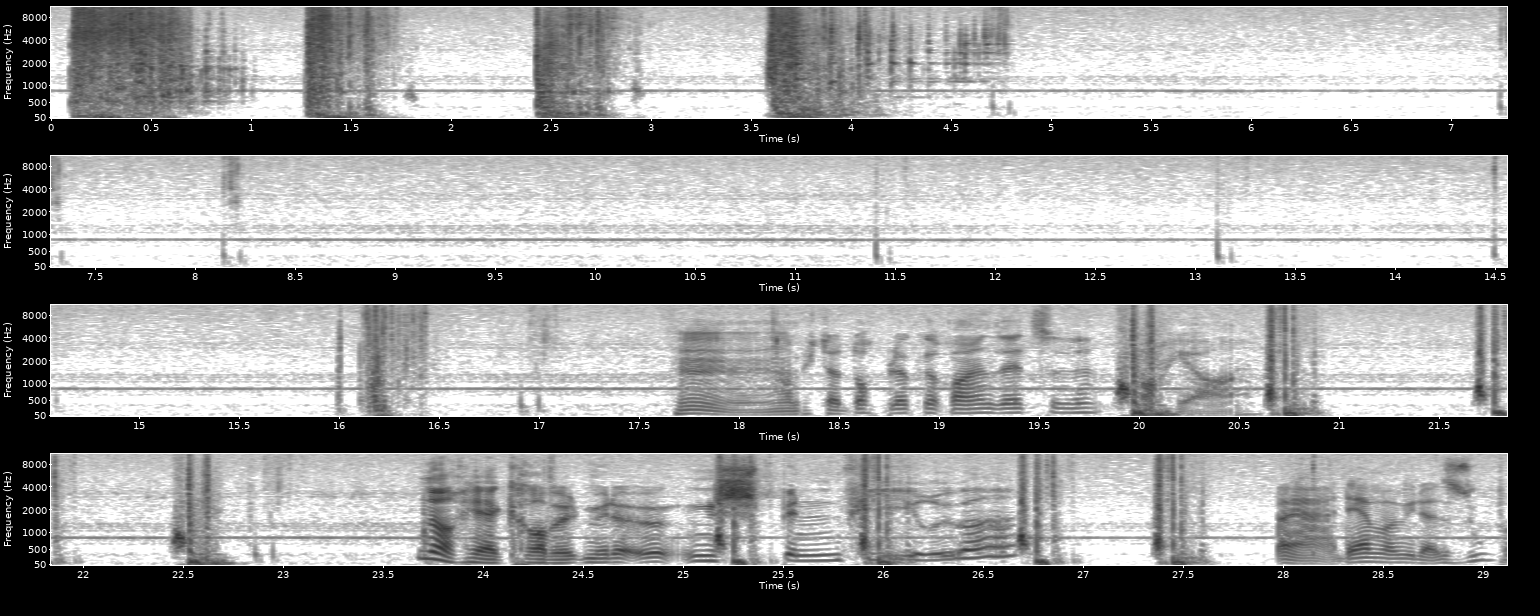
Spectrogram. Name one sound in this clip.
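Heavy blocks thud into place one after another.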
